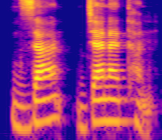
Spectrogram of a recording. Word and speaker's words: xanthan: Pronunciation देखिए कैसे करते हैं, जैनेथन, जैनेथन, जेनेथन, जेनेथन। क्या पढ़ेंगे इसको? जेनेथन, जेनेथन, XANTHAN, जेनेथन, है ना?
